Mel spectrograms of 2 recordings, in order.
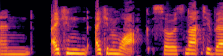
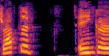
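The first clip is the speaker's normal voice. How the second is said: put-on yelling, raised pitch; 5 semitones higher than usual. Retelling telling a friend to drop the anchor: imitating yelling. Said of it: "I'm yelling at him".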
